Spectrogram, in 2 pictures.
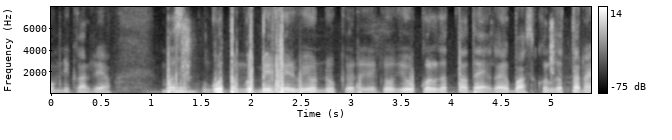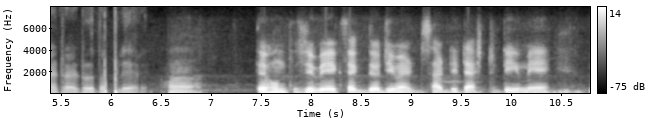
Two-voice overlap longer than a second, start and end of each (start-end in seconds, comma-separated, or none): none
